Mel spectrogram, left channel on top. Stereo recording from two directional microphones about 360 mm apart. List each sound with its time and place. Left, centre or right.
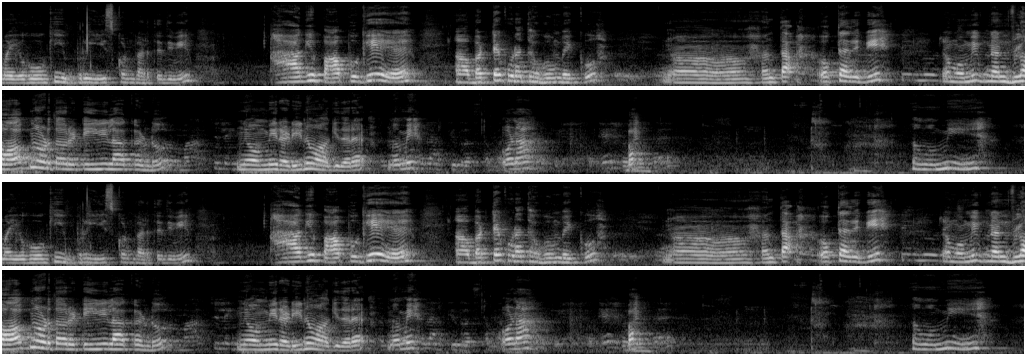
0.0 s a woman's voice: centre
18.9 s speech: centre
